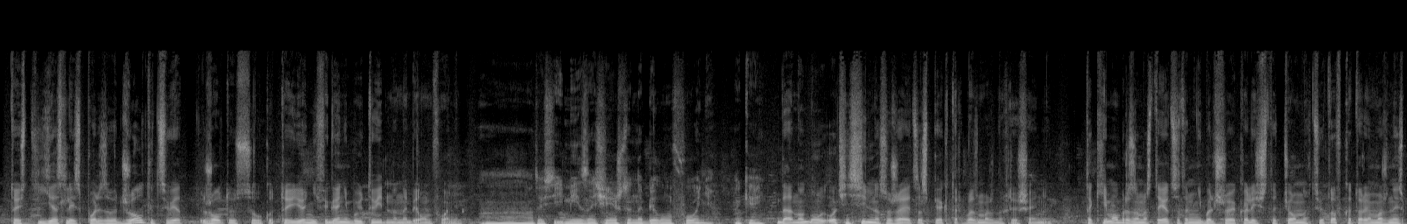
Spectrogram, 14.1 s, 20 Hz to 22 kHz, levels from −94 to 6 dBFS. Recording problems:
chatter from many people; faint; throughout; 20 dB below the speech

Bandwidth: 17 kHz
